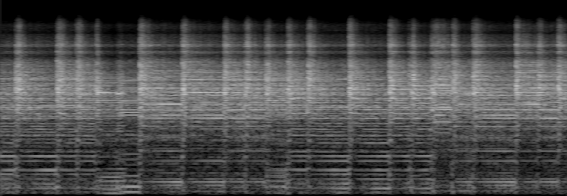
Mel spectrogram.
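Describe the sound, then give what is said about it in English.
A Fender Maverick electric guitar from Thunder Road Guitars in West Seattle plays alone through a gated, sputtery Old Blood distortion, its heavily distorted, fuzzy tone chopped into a sputtering texture, with a steady rhythm of sharp, loud bursts over several seconds. “Boy, that kind of gated, sputtery, old blood distortion.”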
